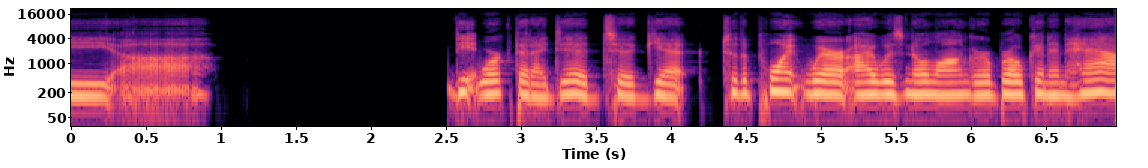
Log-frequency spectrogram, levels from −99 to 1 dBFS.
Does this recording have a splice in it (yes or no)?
yes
